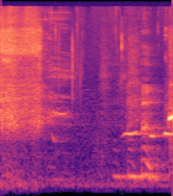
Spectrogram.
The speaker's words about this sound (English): Yeah. Wow. You're a good whistler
